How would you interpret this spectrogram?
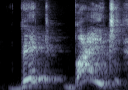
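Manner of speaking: high, puzzled repeating of two words; high bewildered muttering of bit, byte; bewildered inner voice. Retold or imitated. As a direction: sound lost, mulling them over. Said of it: "I'm just thinking".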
